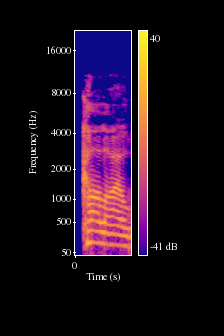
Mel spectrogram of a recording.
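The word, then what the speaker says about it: Carlisle: and your address 45 carile way could you spell carile for me sorry it's c a r l i s l e you don't pronounce the S Carlile way and that's in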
